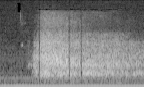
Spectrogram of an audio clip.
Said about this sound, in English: So let's start. Let's inhale confidence. Inhale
